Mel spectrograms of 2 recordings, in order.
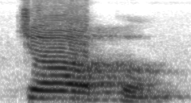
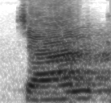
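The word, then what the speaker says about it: chalk: सी एच ए एल के, इसमें भी एल साइलेंट है, इसको हम कैसे पढ़ेंगे? चौक, चालक नहीं पढ़ेंगे, चौक।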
